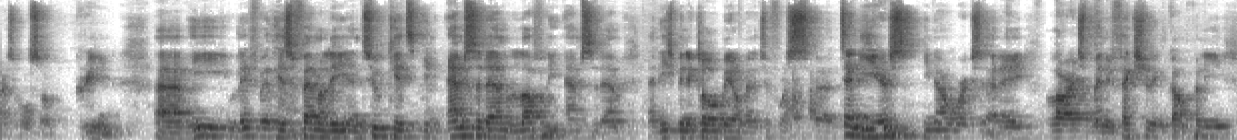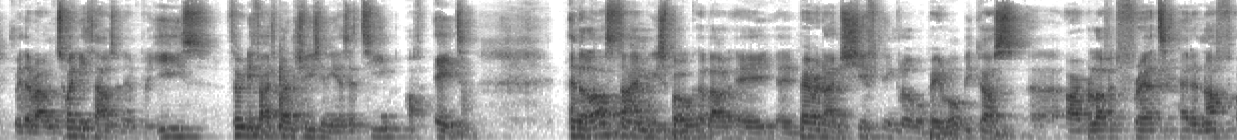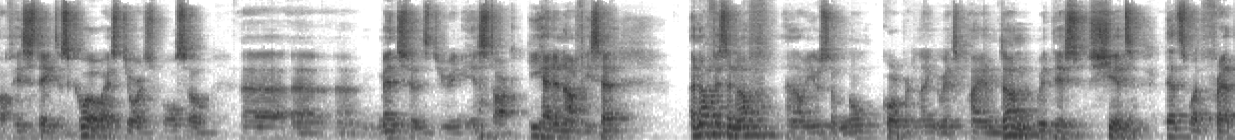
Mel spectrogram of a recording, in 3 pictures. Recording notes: Not only are we shooting live from our Global Payroll networking event in Amsterdam. The guests at our live interactive session.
